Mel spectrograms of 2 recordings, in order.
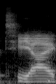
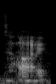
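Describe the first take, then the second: First: It is said as two separate letters. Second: It is said as a single word. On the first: "what we say" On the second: "the company actually pronounces it Ti"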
